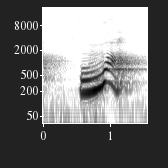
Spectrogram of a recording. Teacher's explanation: Il correspond du point de vue articulatoire à la voyelle ou. Il se dit en arrière de la bouche, au niveau du palais mou, au fond.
